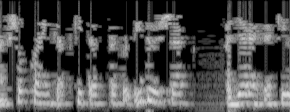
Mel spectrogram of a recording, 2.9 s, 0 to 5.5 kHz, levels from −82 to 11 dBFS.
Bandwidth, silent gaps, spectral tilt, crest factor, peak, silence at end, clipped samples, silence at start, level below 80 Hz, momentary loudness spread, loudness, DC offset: 5.4 kHz; none; -7.5 dB/octave; 10 dB; 0 dBFS; 0 s; 0.6%; 0 s; -46 dBFS; 7 LU; -11 LUFS; under 0.1%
